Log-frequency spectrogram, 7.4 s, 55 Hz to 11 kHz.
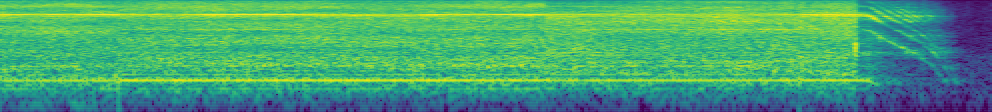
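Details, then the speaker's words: Ryobi 1600 PSI electric pressure washer spraying stucco wall with medium nozzle: steady high-pitched pump whine over spray hiss, even throughout, then dies away; loud and annoying but normal running. Normal pump whine. "another thing that I've noticed my first impression of using it that wine if it's coming across on the microphone as much as it is to my ears is pretty annoying"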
